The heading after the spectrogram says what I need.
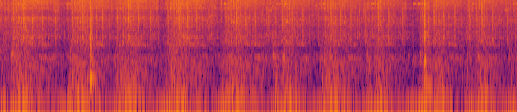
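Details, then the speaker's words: Engine with rough running and recurring pressure sensor errors (sensor already replaced): uneven lumpy idle with loud irregular bangs roughly every second; source of the banging not found, cause unconfirmed. "really can't tell i think it's coming from that is there anything in there that moves hopefully you could hear that banging i mean what the hell do you think that banging is"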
